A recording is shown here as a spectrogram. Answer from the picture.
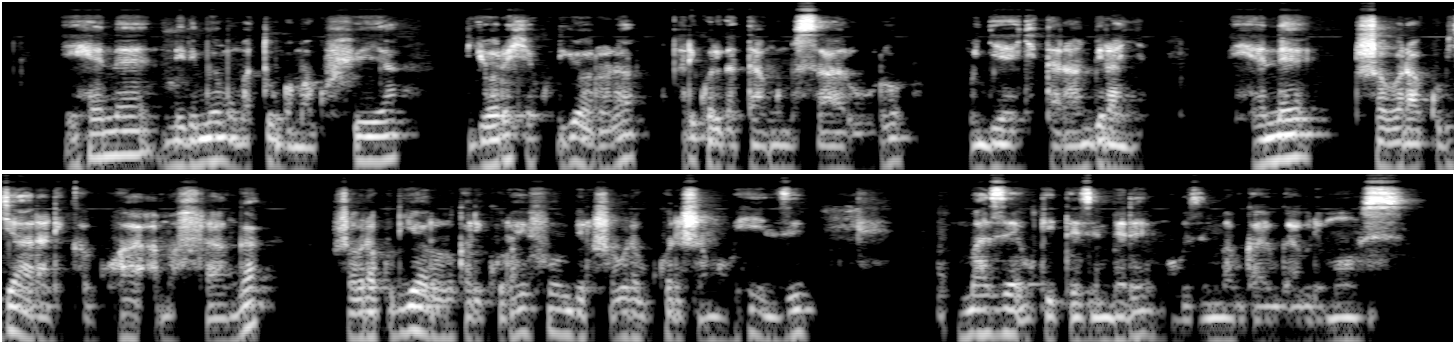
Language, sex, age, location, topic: Kinyarwanda, male, 25-35, Huye, agriculture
